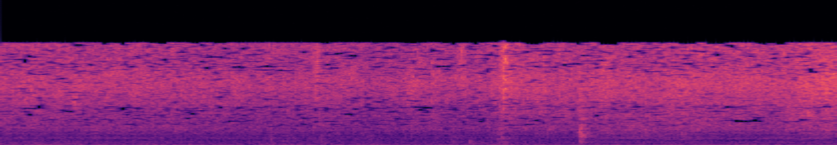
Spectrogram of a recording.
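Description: Sliced tomatoes and onions frying in oil, sizzling steadily while a wooden spatula stirs them through the pan, with a couple of light knocks from the spatula about two and a half and three seconds in.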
